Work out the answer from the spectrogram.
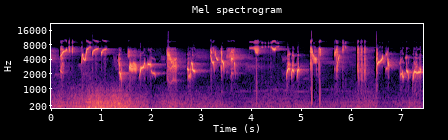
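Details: {'caption': 'Orange-headed thrush in a nonstop flow of high whistled phrases, quick chirps and slurred notes. A short low rustling noise comes early, then the song continues in clear bursts.'}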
